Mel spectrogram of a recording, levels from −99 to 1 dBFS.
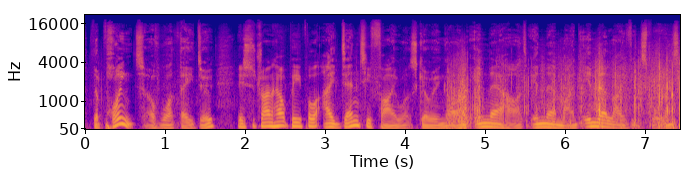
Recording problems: household noises; loud; throughout; 5 dB below the speech

